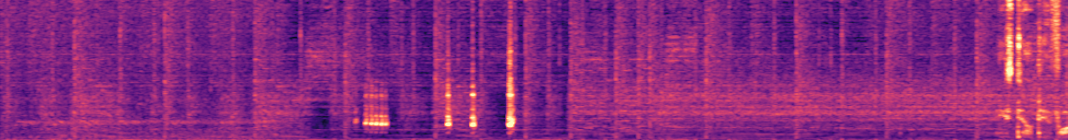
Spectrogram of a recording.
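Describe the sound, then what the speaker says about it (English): Wild turkeys gobble during a Mississippi turkey hunt, a few short gobbles ringing out at a distance over outdoor ambience while hunters whisper nearby. "Now the birds come out, we're gonna see which way they go."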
